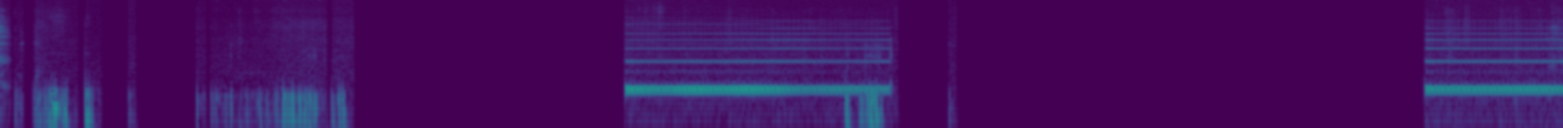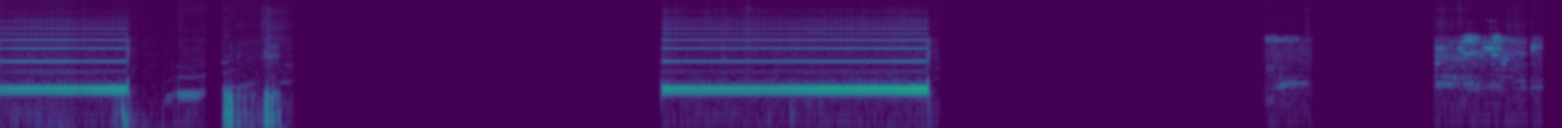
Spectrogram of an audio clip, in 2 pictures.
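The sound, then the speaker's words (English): A mobile phone ringback tone for an outgoing call sounds three times, each steady two-second burst separated by several seconds of silence, with brief rustling and handling noises before and between the rings. “I'll call him.”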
